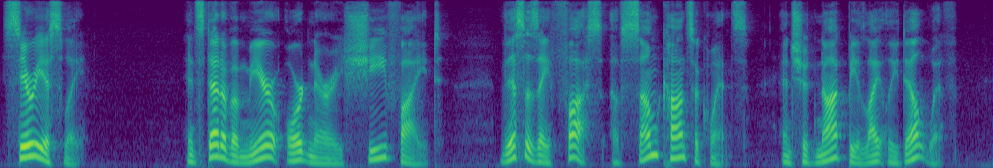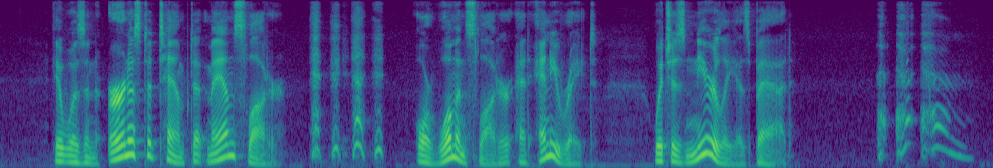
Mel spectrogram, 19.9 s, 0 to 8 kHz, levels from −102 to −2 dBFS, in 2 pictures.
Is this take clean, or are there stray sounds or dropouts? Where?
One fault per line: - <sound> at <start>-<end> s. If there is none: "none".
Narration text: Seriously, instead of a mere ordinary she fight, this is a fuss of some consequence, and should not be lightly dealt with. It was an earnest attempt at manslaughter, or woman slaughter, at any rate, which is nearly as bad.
- breath at 13.0-13.8 s
- throat clearing at 18.7-19.7 s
